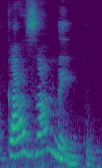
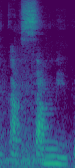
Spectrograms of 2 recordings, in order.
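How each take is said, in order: First: "casamento" with a voiced z; pronúncia com Z. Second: "caçamento" with an unvoiced s; pronúncia com S. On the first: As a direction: say "casamento" as ca-za-mento. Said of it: "eu falo casamento". ("casamento" com som de Z) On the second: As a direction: say "caçamento" as ca-ssa-mento. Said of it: "eu não falo caçamento". ("caçamento" com som de S) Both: Shown as a demonstration.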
